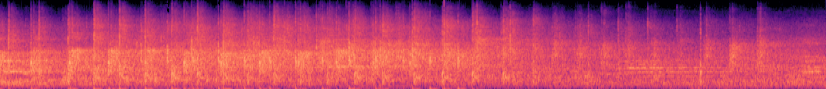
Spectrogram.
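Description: Arena audience applauding, the clapping thinning out after about five seconds, with tango music faintly starting under it near the end.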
